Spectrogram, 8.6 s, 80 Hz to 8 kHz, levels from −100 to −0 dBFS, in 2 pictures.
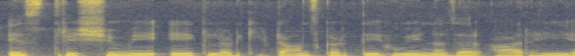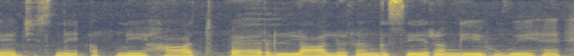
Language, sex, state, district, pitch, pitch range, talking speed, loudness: Hindi, female, West Bengal, Purulia, 215 Hz, 210-225 Hz, 155 wpm, -16 LUFS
